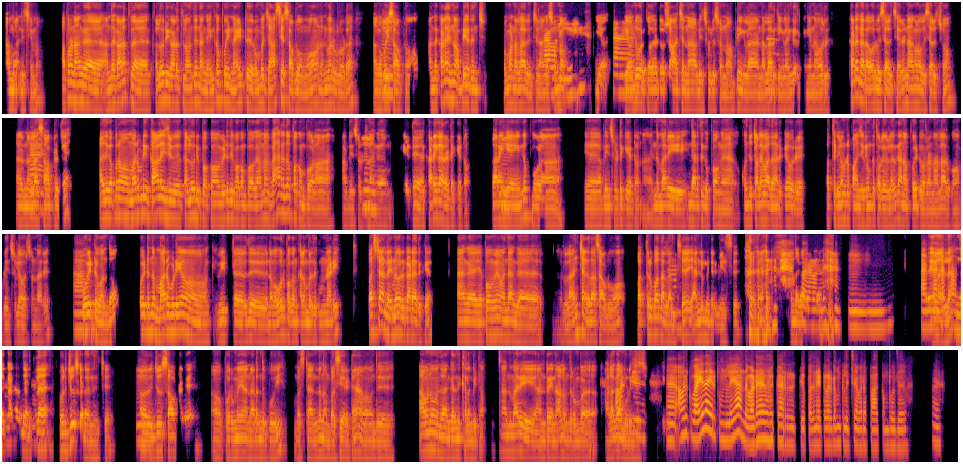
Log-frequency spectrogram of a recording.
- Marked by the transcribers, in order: other noise; chuckle; tongue click; in English: "அன்லிமிட்டட் மீல்ஸு"; laughing while speaking: "பரவால்ல. ம் ம்"; laugh; tsk; unintelligible speech
- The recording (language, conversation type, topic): Tamil, podcast, நண்பருக்கு மனச்சோர்வு ஏற்பட்டால் நீங்கள் எந்த உணவைச் சமைத்து கொடுப்பீர்கள்?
